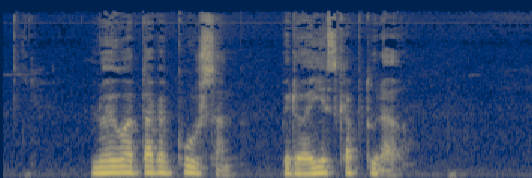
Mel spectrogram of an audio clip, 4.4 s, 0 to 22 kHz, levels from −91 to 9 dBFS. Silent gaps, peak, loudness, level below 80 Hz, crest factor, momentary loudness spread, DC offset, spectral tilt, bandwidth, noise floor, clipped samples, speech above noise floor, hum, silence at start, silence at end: none; -4 dBFS; -18 LUFS; -54 dBFS; 16 dB; 15 LU; under 0.1%; -5.5 dB/octave; 17 kHz; -55 dBFS; under 0.1%; 38 dB; none; 0.75 s; 0.65 s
